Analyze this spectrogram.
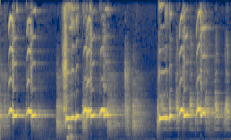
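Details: Greater green leafbird kept in a cage and used as a song tutor, singing bright warbled whistles in short phrases with a harsh downward-swept note and short gaps between phrases.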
